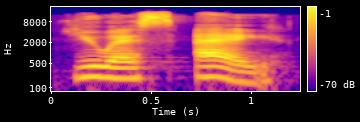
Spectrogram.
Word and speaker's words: USA: Notice that each letter in the abbreviation is pronounced separately, but the last letter is pronounced more strongly because it carries the primary stress. So we say USA, ASAP, ABC, and TV.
